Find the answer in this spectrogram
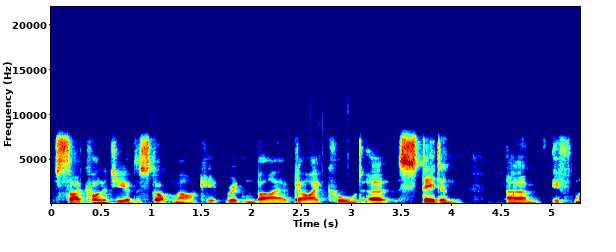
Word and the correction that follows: Selden: my memory, I always get his surname wrong. Yes, Selden, sorry, S-E-L-D-E-N, Psychology of the Stock Market, 1912.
